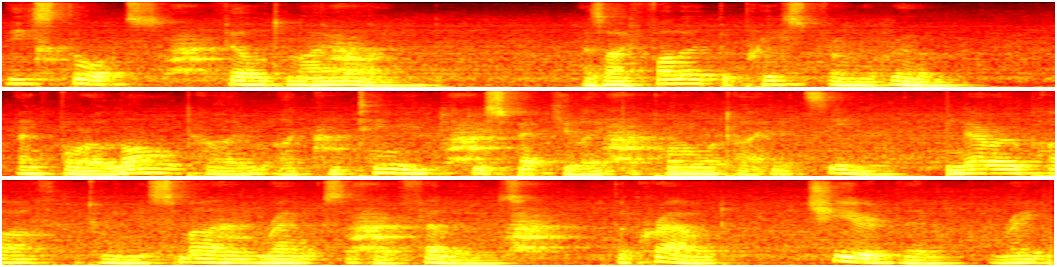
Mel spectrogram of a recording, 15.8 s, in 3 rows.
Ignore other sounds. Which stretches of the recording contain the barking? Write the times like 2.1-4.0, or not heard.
0.1-2.0, 6.8-8.7, 11.6-13.4.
